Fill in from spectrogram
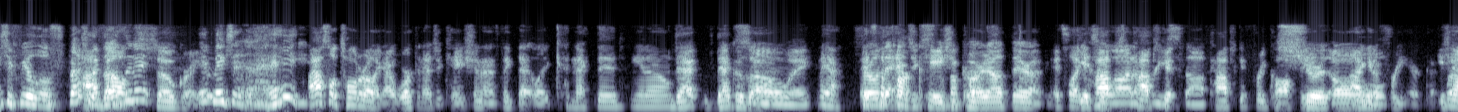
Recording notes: Messes up the audio (apologies).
